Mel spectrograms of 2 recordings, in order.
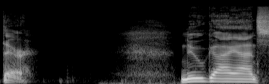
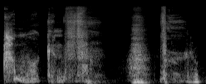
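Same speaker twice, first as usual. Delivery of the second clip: whispered aside; 2 semitones lower, 10 dB quieter than usual. Real, not acted.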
